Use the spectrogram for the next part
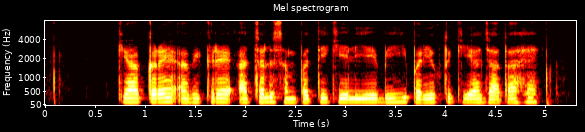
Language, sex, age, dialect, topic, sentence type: Hindi, male, 18-24, Hindustani Malvi Khadi Boli, banking, statement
